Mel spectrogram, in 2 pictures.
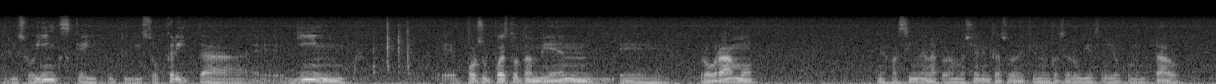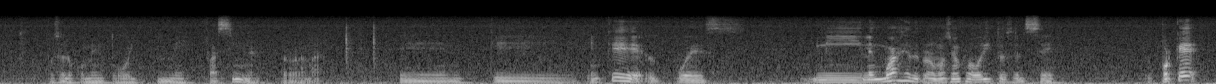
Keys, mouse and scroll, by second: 4.1 ctrl+z, 5.2-14.8 drag, 15.7 d, 16.3-19.9 drag, 20.3-23.9 drag, 24.1 click.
